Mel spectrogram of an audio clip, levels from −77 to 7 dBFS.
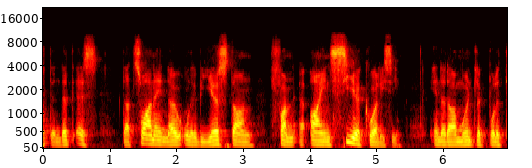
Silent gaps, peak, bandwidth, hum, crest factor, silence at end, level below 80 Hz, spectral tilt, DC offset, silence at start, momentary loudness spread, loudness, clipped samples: none; 0 dBFS; 10.5 kHz; none; 16 dB; 0.05 s; -52 dBFS; -5 dB/octave; under 0.1%; 0 s; 13 LU; -17 LUFS; under 0.1%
